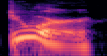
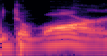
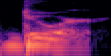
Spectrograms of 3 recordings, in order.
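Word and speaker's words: Dewar: cross check to the face of Pittsburgh's Connor Der, which is how it's pronounced. I've been calling him Dwire because there is a W in there, but apparently it's pronounced Der.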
